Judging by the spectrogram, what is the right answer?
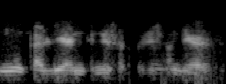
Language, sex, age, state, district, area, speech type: Odia, male, 45-60, Odisha, Angul, rural, conversation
